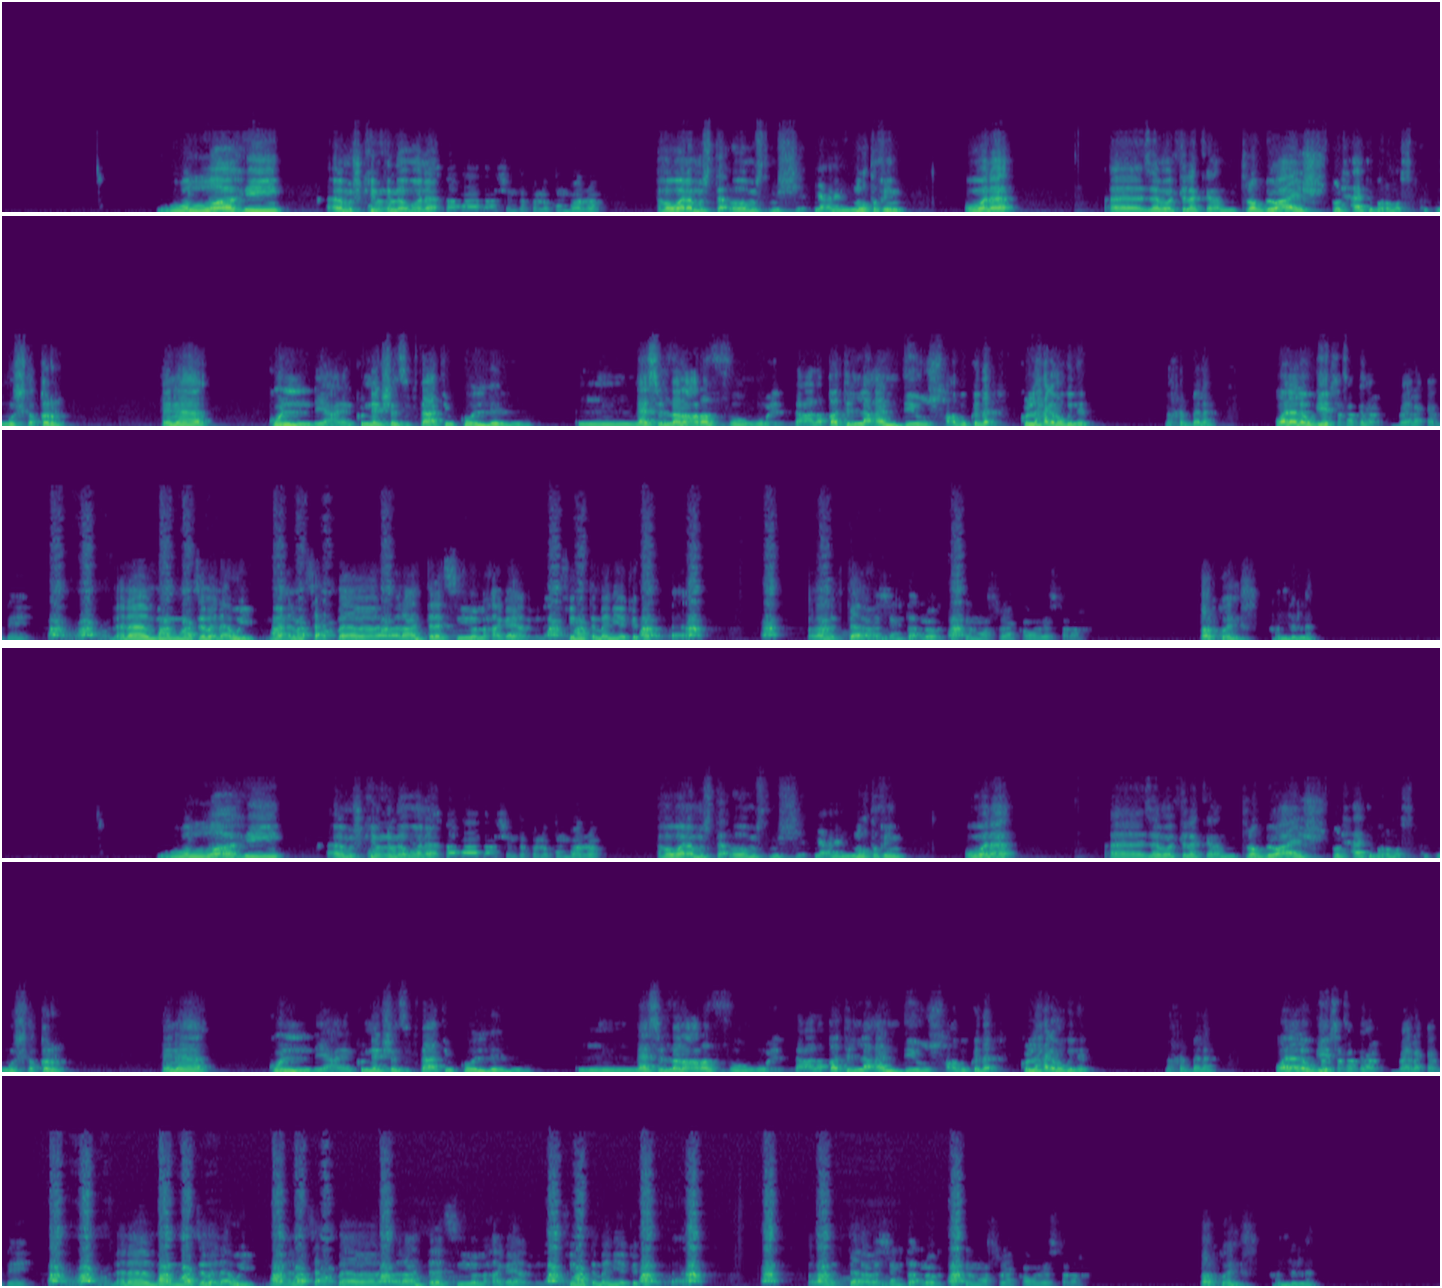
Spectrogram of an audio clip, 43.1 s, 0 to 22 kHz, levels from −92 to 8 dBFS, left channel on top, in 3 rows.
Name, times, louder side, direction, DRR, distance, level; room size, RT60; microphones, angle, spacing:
voice 1, 1.6-2.8 3.3-4.4 6.6-9.0 9.6-10.1 11.1-14.1 14.3-15.0 16.0-16.5 17.1-19.7 20.1-25.3 26.0-26.5 27.1-27.7 28.0-28.1 29.8-35.7 36.8-37.4 40.7-41.2 41.5-41.9, left 4 dB, 55° left, 0.4 m, -28 dB
voice 2, 3.6-6.0 27.6-29.0 37.3-39.5, right 1 dB, 15° right, 0.9 m, -39 dB
sound 1, 29.2-29.8 30.3-30.9 31.4-32.1 32.5-32.7 34.2-34.7 35.1-35.3 35.6-35.7 36.4-36.5 36.9-37.1 37.6-37.7 38.2-38.4, right 4 dB, 55° right, 0.5 m, -30 dB
2.3 x 2.1 x 2.9 m
head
